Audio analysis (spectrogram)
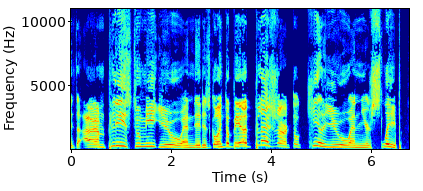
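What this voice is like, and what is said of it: Exaggerated bad French accent. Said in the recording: “the worst French accent ever”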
